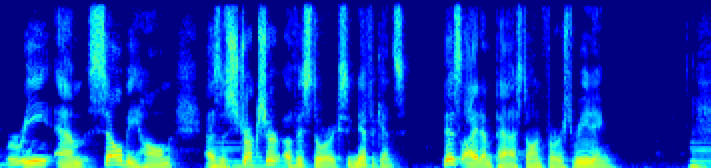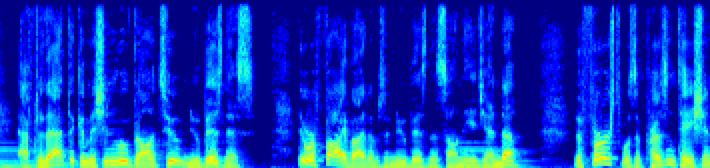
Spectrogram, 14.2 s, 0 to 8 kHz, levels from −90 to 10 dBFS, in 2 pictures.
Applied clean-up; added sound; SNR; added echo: classical method log-MMSE.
